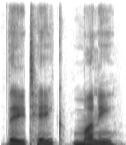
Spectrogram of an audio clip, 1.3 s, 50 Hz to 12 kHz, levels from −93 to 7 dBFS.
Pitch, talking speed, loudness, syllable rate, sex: 180 Hz, 145 wpm, -18 LUFS, 4.0 syllables/s, female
